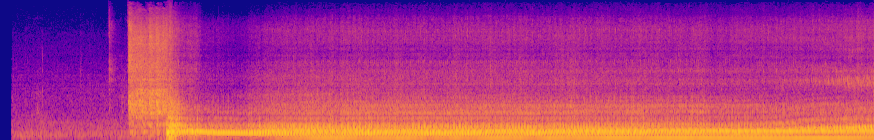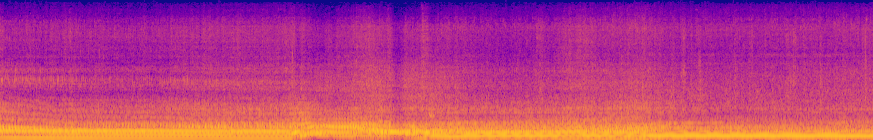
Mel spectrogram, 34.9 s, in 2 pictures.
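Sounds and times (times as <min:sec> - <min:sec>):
engine cranking: 0:02.6 - 0:03.5
loud engine fast idle: 0:02.6 - 0:04.4.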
